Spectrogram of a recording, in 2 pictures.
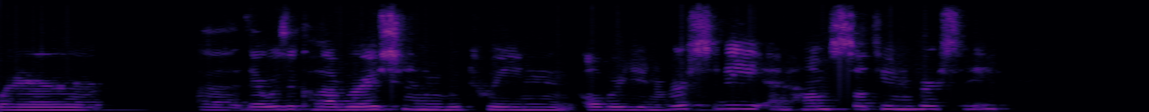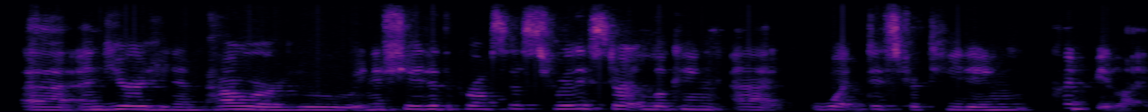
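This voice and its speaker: A woman talks at a fairly quick pace in a somewhat breathy, dark, mellow tone, her pitch fairly high and her intonation fairly even. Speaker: researcher presenting project results. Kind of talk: webinar presentation. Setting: online webinar.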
